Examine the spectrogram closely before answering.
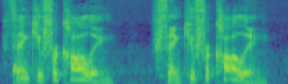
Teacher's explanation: Oftentimes, we don't complete the pronunciation of the word for. Thank you, f.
